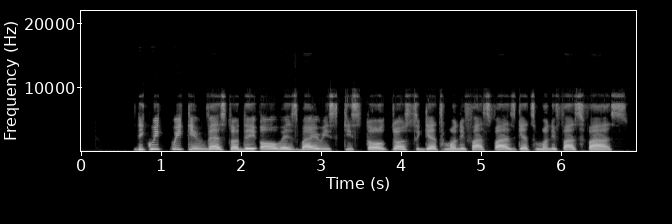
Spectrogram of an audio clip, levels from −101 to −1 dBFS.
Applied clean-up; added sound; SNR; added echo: neural mask model DeepFilterNet 3.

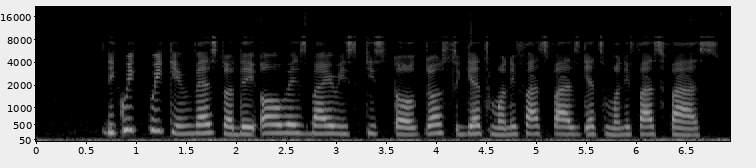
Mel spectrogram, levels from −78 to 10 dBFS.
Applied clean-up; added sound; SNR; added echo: none; Crackle; 13 dB; none.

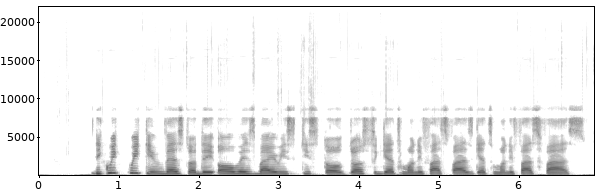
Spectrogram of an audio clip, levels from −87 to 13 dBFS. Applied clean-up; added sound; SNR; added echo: classical method log-MMSE.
